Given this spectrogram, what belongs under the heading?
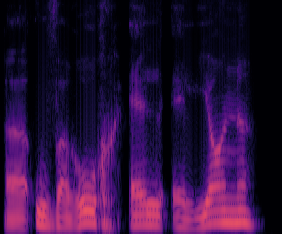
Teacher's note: The conjunctive vav has now changed to u because of the bilabial bet that has followed.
